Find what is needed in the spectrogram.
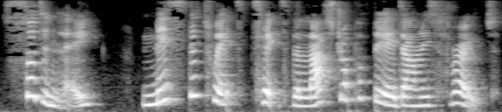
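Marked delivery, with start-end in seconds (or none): none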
